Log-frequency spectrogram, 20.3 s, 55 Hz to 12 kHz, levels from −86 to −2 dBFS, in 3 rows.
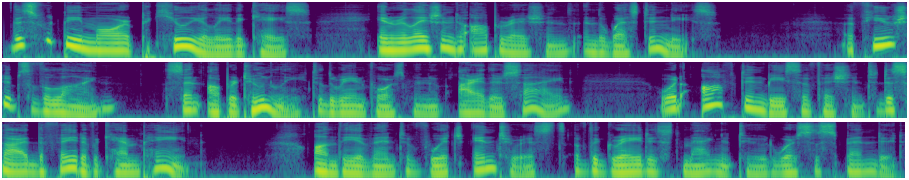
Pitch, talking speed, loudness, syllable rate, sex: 110 Hz, 155 wpm, -20 LUFS, 5.1 syllables/s, male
